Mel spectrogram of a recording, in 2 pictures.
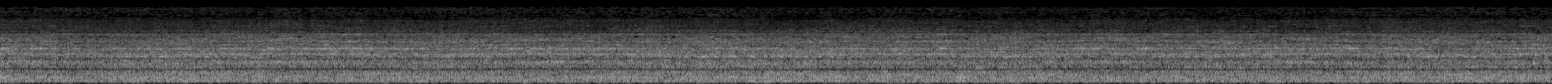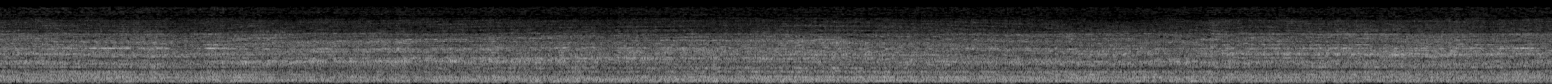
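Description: Handheld butane canister torch burning with a steady hiss as it heats the copper pipe joints at a refrigerator compressor for brazing.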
